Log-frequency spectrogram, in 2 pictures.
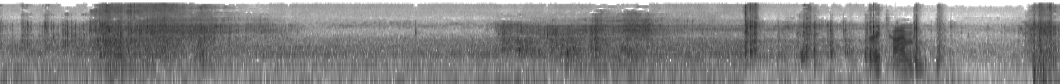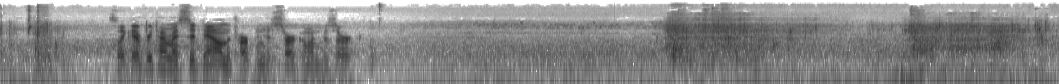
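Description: Fish splash and thrash at the water's surface.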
